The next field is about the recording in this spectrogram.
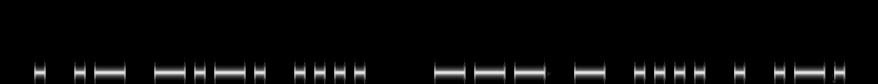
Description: Morse code, heard as a keyed tone, about 12 wpm, 550 Hz. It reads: EACH OTHER
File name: jokes / joke 17 12 0000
